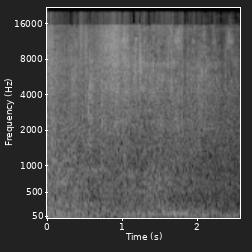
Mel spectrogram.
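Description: In Hogwarts Legacy, the Incendio fire spell is cast as a continuous roaring, crackling whoosh of flame with a heavy low rumble, loud and steady throughout with no voices.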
